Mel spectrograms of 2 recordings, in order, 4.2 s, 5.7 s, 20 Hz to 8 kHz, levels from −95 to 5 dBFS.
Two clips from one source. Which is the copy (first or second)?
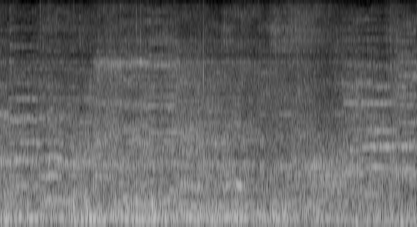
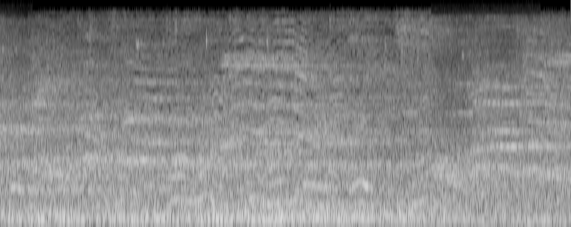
first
